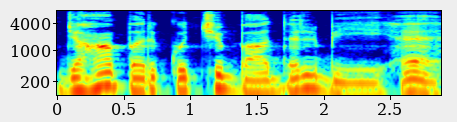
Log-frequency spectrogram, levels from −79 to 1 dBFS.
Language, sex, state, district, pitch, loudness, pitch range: Hindi, male, Himachal Pradesh, Shimla, 120 Hz, -18 LUFS, 105-125 Hz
